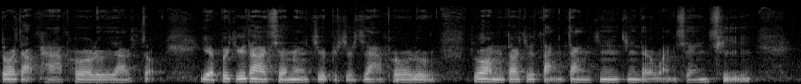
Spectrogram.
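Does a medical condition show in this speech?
Yes: hearing impairment; trouble following fast speech in Skype video meetings.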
